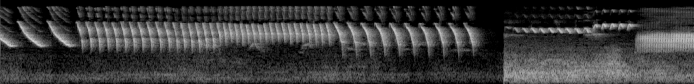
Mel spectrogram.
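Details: Lure song of a canary meant to set other canaries singing: a few sweeping notes give way to a long, dense rattling trill, then rapid clipped notes. After an abrupt cut come high thin whistles and a buzzy tone.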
